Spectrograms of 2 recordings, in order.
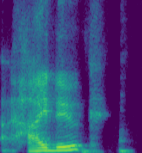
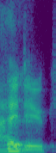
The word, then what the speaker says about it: Haiduk: i apologize i uh i pronounced your last name incorrectly then it was hi hi duke yeah hi duke yeah okay i'm sorry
